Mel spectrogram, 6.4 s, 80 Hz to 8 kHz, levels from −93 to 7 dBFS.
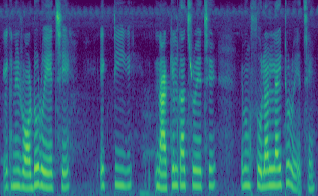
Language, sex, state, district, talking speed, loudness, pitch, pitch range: Bengali, female, West Bengal, Alipurduar, 105 wpm, -19 LUFS, 235 Hz, 215-245 Hz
